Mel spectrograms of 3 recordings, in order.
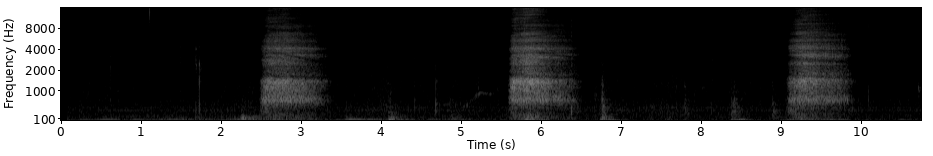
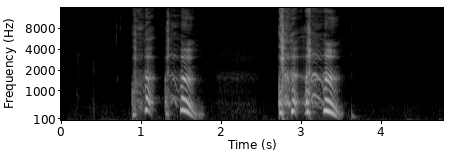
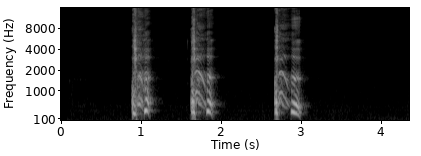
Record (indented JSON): {
  "exhalation_length": "10.8 s",
  "exhalation_amplitude": 347,
  "exhalation_signal_mean_std_ratio": 0.43,
  "cough_length": "4.8 s",
  "cough_amplitude": 3983,
  "cough_signal_mean_std_ratio": 0.33,
  "three_cough_length": "4.4 s",
  "three_cough_amplitude": 2909,
  "three_cough_signal_mean_std_ratio": 0.31,
  "survey_phase": "beta (2021-08-13 to 2022-03-07)",
  "age": "45-64",
  "gender": "Female",
  "wearing_mask": "No",
  "symptom_none": true,
  "smoker_status": "Never smoked",
  "respiratory_condition_asthma": false,
  "respiratory_condition_other": false,
  "recruitment_source": "REACT",
  "submission_delay": "1 day",
  "covid_test_result": "Negative",
  "covid_test_method": "RT-qPCR",
  "influenza_a_test_result": "Negative",
  "influenza_b_test_result": "Negative"
}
